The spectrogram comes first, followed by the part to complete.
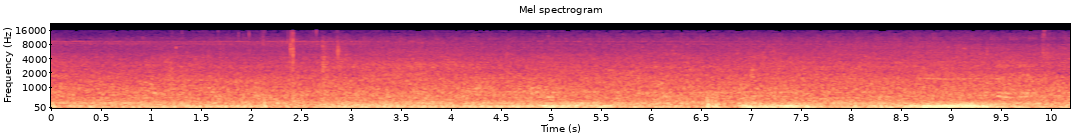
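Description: Street traffic: the engines of a slow, congested line of cars make a low rumble that swells a few times, loudest near the end.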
